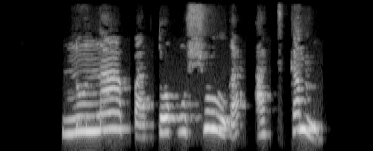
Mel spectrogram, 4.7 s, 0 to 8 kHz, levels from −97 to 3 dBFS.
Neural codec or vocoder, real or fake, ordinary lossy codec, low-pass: none; real; MP3, 48 kbps; 7.2 kHz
